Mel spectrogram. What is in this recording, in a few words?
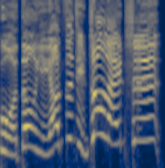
loading, zh-hant; cookie run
